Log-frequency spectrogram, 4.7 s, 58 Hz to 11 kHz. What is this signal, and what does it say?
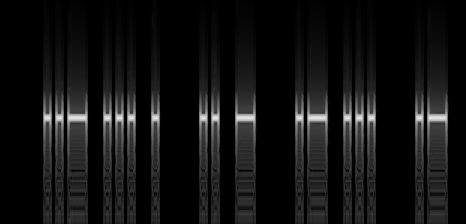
Morse code, heard as a keyed tone, about 21 wpm, 700 Hz. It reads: USE IT AS A
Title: Sentences with 4-Word Phrases - 20wpm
